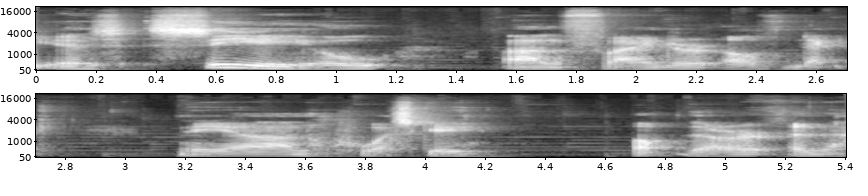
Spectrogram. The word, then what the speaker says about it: Nc'Nean: Nc'nean. Wrong. It's Nc'Nean. That's the proper pronunciation.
